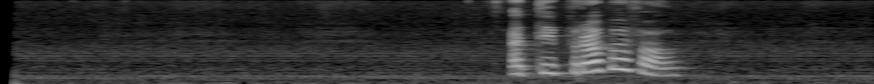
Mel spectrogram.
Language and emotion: Russian, neutral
